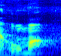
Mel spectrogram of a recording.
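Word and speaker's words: Homer: तो सही जवाब है हो मां ऑप्शन नंबर सीईओ जाएगा होमा इसमें आर जो है वह साइलेंट है इसलिए इसको होना पड़ा जाता है हैं इन्होंने क्या लिखा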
